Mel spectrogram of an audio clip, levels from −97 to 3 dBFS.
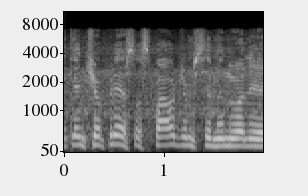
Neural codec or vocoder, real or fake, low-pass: none; real; 7.2 kHz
